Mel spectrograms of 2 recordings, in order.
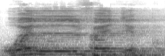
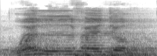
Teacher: roh yang berharkat kasroh itu dibacanya tipis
